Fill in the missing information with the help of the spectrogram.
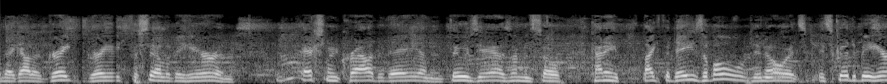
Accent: Arkansas, United States; now in Nebraska, United States; Of course, I was not from Nebraska. I was from Arkansas, and I came here. And we, family and I, really, really liked Nebraska.

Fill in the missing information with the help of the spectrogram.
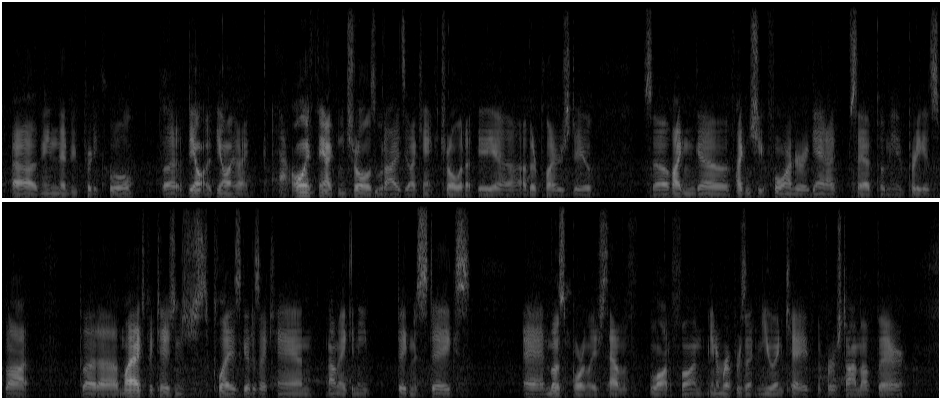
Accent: Florida, United States; But, I mean, growing up in Florida, I'd say it was a lot tougher adapting and trying to play golf here.

